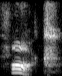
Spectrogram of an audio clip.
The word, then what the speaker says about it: Haugh: spelled h a u g h what it's pronounced Hulk what is your nationality Martin uh I don't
